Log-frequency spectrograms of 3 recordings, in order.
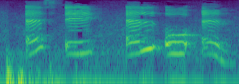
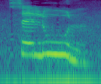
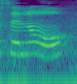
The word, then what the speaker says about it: salon: our it is our next is s-a-l-o-n many people pronounce it as saloon it is not saloon it is either cello or salon cello or salon both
